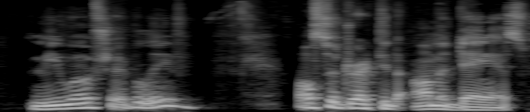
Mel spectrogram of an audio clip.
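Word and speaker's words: Miloš: of the cuckoo's nest this is uh miuosh foreman i believe that's how it's pronounced miwosh i believe also directed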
